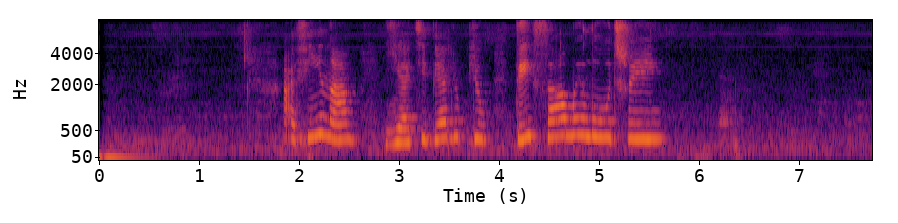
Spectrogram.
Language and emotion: Russian, positive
